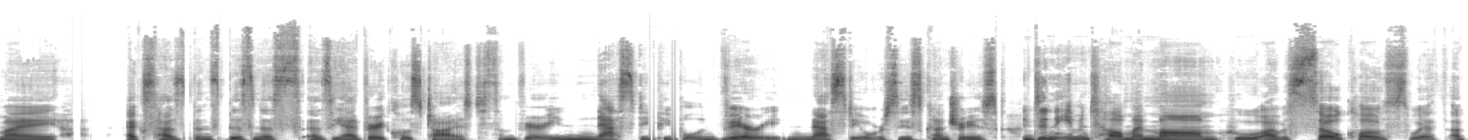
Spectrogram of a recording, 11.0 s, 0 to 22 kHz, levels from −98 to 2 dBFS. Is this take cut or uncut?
uncut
